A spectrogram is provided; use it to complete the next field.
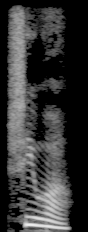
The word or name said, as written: ಶೇವ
